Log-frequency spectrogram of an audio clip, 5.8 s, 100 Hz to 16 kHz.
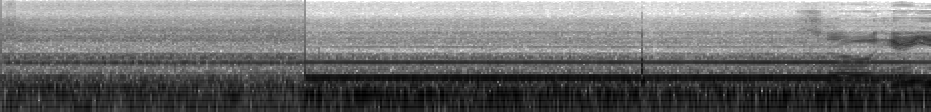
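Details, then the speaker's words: Aerco Benchmark 2.0 high-efficiency boiler, water at 133°F against a 189°F set point, relay bypassed for a call for heat, before ignition maintenance: blower hum steps up, then burner lights and holds steady. Normal ignition and firing. "hey we have fire"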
